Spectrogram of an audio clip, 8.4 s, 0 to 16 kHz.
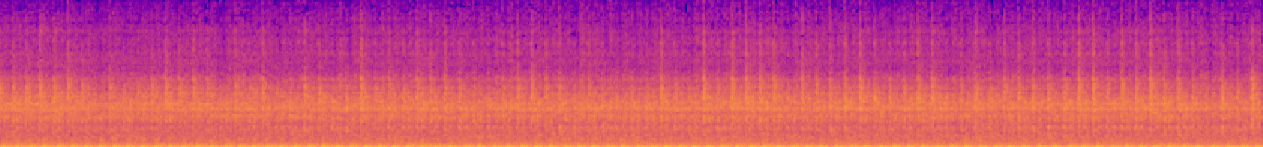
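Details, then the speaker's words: Grizzly 600 after a new carb boot, on a cold start and idle: a steady low thump with a rough, clattery tick from down in the engine. The engine was previously apart, and the cause is unconfirmed. "I don't mind doing it, but I mean, that's bad is it's got that damn, it's got a noise down in the engine. Let's go ahead and see if we can start it."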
